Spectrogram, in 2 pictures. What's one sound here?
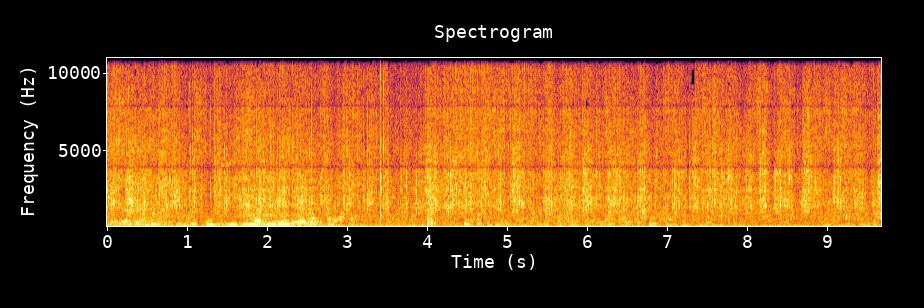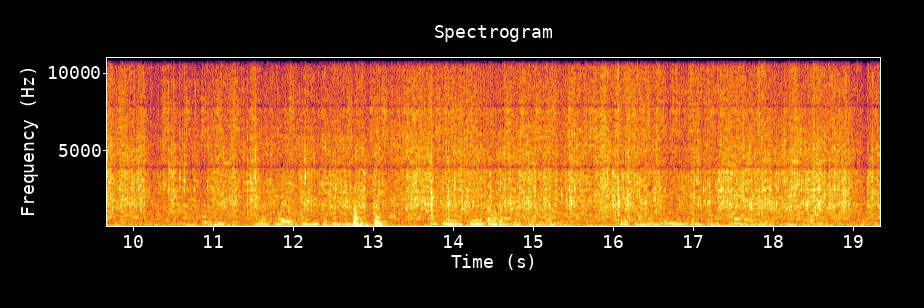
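Young women chatter and call out nearby.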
